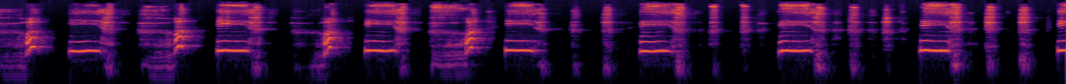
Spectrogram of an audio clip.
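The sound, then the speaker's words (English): Two people throat singing a song that imitates geese: quick, rhythmic honking voiced pulses alternating with breathy, raspy gasps in a steady back-and-forth pattern, loud and continuous, with no ordinary speech. “So a lot of the songs are inspired by the sounds of nature, the sounds of weather, animals, chores. Geese is one of my favorites.”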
